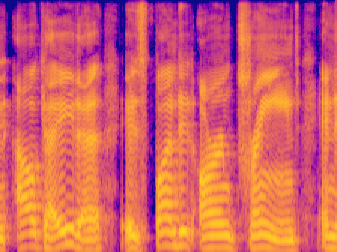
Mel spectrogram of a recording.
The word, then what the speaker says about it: Al-Qaeda: Al-Qaeda, not Alqaeda.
